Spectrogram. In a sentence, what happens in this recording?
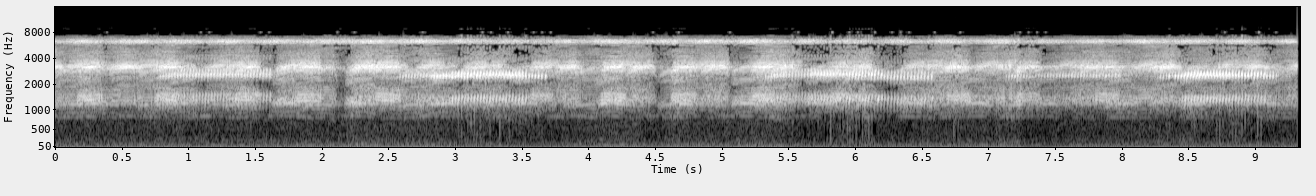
Frogs croaking and crickets chirping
